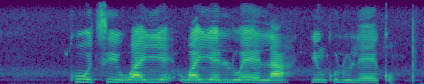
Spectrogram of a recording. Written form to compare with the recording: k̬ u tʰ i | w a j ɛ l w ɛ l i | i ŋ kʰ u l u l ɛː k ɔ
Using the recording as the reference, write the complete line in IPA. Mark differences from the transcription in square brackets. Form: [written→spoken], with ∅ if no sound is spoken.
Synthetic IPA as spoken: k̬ u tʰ i | w a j ɛ l w ɛ l [i→a] | i ŋ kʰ u l u l ɛː k ɔ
